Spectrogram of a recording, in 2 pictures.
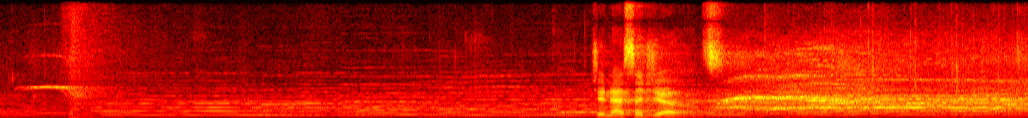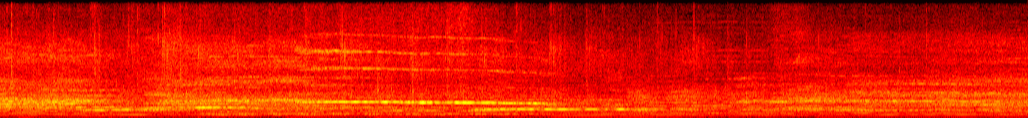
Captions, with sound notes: Janessa Jones. (attendees cheering and applauding)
